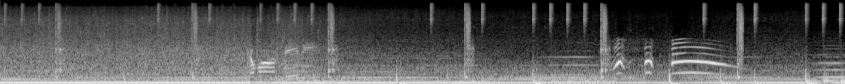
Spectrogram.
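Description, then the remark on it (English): A floatplane's engine roars loud and steady as it races across the lake to take off, with rushing water noise beneath, its pontoons just clearing the tall firs and cedars at the end of the lake. A voice speaks briefly, and short yelping sounds cut through near the end. “We leave the water and start to fly.”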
